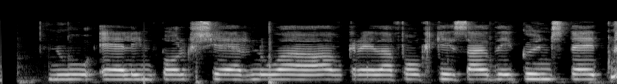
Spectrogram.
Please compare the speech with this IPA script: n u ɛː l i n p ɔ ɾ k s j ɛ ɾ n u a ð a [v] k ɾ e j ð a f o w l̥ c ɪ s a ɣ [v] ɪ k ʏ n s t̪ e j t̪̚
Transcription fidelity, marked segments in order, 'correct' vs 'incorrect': correct, incorrect: ð

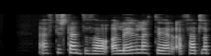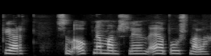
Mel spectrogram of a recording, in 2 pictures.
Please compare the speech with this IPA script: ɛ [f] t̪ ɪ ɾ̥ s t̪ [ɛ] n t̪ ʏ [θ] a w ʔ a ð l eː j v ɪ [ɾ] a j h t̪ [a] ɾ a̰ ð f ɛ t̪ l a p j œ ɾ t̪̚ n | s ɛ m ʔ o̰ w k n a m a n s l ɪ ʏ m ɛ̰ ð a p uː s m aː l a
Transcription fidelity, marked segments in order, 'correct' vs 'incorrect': correct, correct, correct, incorrect: l, incorrect: ɛ

